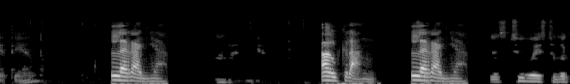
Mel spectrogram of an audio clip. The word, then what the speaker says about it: araña: La araña. Probably a palatalized N. Al crank. Don't hear a K at the end. La araña.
